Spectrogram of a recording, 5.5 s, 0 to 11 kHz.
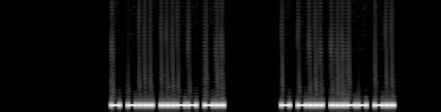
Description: Morse code, heard as a keyed tone, about 36 wpm, 700 Hz. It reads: TB3D TB3D
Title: DXCC-100 Call Signs - 4 Characters - Repeated 2x - 35wpm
